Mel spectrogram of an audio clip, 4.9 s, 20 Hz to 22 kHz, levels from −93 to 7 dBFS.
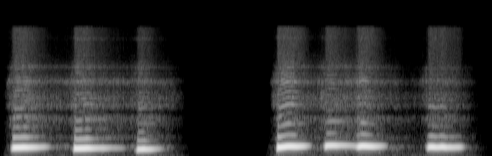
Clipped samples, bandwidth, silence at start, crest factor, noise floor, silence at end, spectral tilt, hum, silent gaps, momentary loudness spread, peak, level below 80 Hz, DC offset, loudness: under 0.1%; 4.1 kHz; 0.1 s; 12 dB; under -90 dBFS; 0.3 s; -8.5 dB/octave; none; 1.92-2.65 s; 11 LU; 0 dBFS; -64 dBFS; under 0.1%; -12 LUFS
